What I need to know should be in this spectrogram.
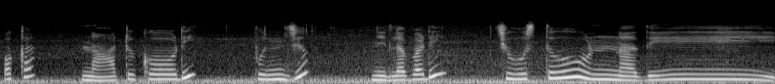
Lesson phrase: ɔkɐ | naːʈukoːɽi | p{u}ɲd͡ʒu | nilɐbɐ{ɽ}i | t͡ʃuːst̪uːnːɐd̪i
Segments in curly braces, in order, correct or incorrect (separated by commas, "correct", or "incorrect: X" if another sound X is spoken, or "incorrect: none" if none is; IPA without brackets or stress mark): correct, correct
